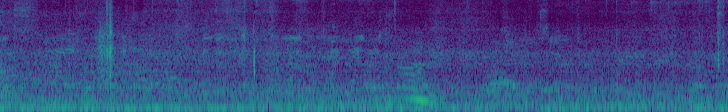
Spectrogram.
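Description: People chatter faintly in the distance outdoors.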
